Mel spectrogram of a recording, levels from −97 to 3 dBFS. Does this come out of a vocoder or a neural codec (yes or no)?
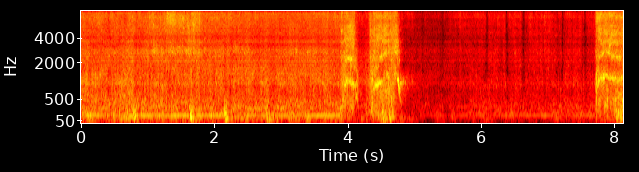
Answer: yes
